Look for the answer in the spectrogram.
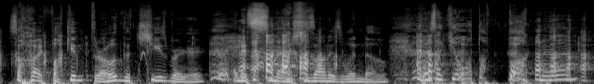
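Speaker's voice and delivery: loud, high telling through laughter; laughing. Real, not acted. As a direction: barely get the story out for laughing. Laughing while telling the climax.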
